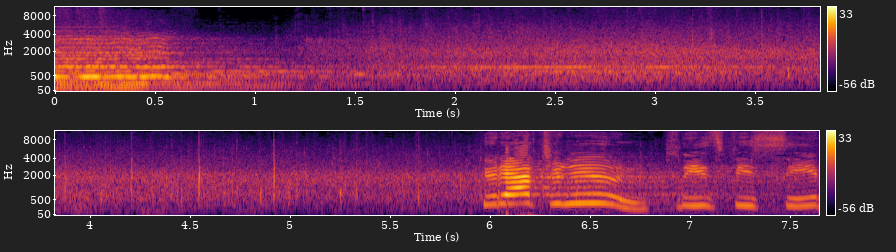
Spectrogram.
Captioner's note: crowd clapping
